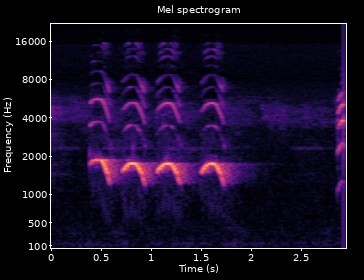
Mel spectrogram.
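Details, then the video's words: Hwamei kept caged for a year repeats four mellow, arched, slurred whistles in quick succession, then falls silent before a sharp high note starts at the end. "Poksay noog sab hwj quaj zoo"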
